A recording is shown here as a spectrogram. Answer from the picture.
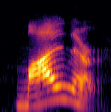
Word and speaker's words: minor: 注意哦，这里的字母 i 的读音不再是短的 e，而是 i 它的本音了， minor， minor。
